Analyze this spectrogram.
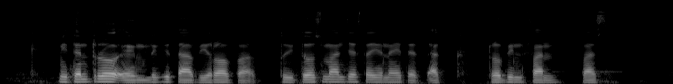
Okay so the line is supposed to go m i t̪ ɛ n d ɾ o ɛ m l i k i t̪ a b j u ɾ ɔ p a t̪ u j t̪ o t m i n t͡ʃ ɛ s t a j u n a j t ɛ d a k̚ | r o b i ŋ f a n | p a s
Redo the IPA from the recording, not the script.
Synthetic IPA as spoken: m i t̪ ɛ n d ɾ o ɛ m l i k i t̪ a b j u ɾ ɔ p a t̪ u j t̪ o s m a n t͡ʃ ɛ s t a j u n a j t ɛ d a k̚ | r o b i n f a n | p a s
